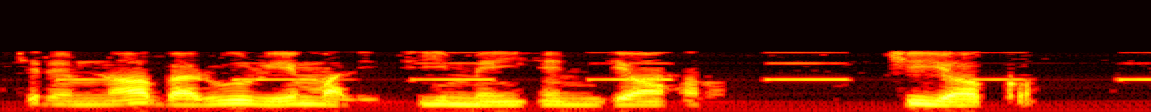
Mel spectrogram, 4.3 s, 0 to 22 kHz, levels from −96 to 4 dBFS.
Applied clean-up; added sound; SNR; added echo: classical method spectral subtraction.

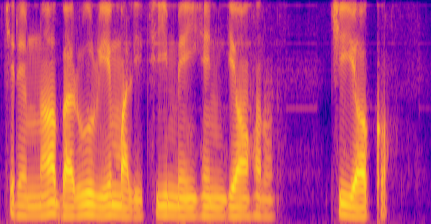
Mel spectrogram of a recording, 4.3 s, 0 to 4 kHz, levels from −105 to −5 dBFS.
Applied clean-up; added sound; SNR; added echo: neural separator model SepFormer WHAM!.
